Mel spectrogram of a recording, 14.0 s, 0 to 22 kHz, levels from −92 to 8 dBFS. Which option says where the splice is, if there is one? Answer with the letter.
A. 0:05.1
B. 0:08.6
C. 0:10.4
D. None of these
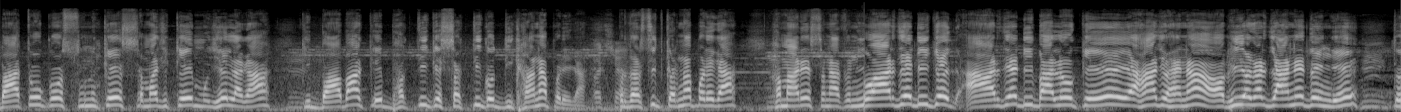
B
